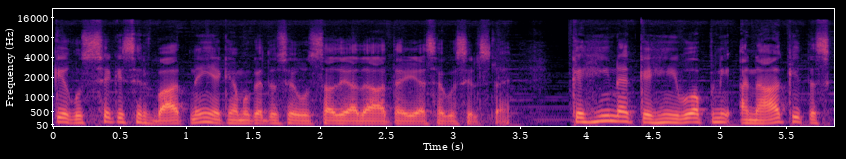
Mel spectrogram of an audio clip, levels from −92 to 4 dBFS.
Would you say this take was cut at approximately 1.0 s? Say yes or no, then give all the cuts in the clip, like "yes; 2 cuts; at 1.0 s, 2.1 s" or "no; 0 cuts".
no; 0 cuts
